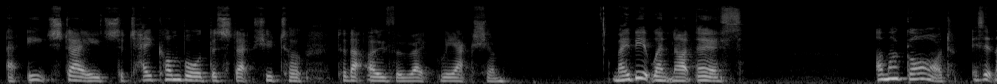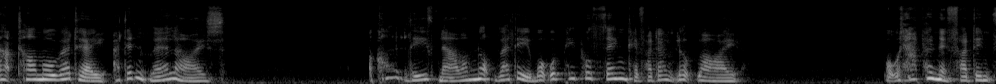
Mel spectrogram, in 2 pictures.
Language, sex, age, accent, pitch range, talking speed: English, female, 60-79, British, 160-215 Hz, 155 wpm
